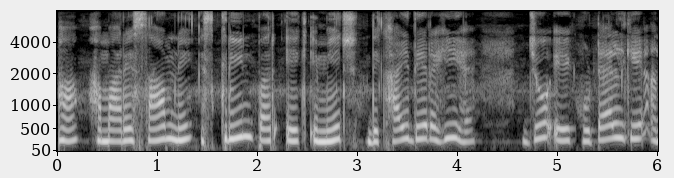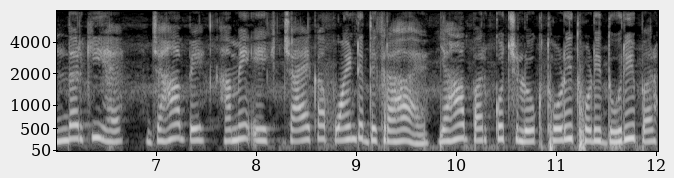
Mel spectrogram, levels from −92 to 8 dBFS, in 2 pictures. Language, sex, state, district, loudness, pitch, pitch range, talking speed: Hindi, female, Goa, North and South Goa, -16 LUFS, 250 Hz, 240-285 Hz, 180 wpm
